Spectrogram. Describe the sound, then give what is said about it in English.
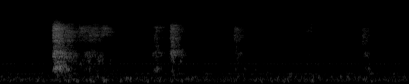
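A deep breath drawn in and then fully exhaled during a relaxation exercise. The airy breath is soft and faint, and a few quieter breathy puffs follow without any speech. “take a big deep breath in and exhale fully”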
